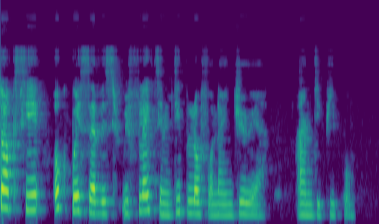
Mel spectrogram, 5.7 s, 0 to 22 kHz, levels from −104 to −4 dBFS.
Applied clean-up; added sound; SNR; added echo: none; none; none; none.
